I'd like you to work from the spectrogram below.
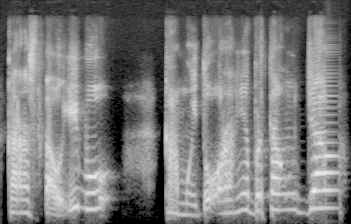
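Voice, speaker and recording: A man's voice: sits high, big pitch swings, rapid-fire, voice pushed up. A man voicing a worried mother who scolds her teenage child in an earnest, pleading way. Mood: concerned.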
